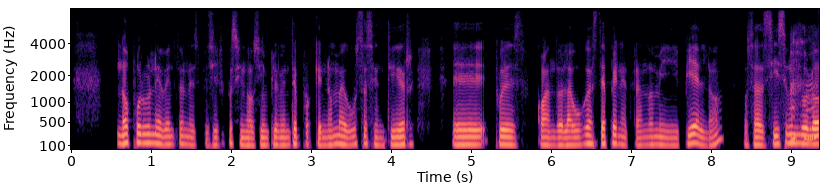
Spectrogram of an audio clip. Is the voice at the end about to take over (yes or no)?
no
